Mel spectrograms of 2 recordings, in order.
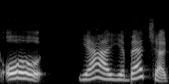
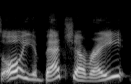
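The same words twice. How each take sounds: First: Chirpy Minnesota "oh yeah, you betcha"; Minnesota accent. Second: Teasing Minnesota "you betcha"; mocking Upper Midwest sing-song; Minnesota accent. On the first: Retold or imitated. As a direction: Upper Midwest twang, sing-song. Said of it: "my Minnesota accent comes out". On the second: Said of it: "And he goes".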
